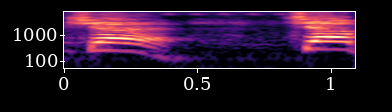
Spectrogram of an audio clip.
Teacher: जैसे आप च बोल कर देखिए, बोलिए च बोलेंगे तो आपकी जीभ जो है तालू से टकराएगी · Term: स्पर्श व्यंजन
